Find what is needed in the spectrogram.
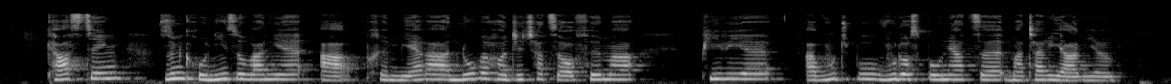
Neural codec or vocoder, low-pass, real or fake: none; 10.8 kHz; real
